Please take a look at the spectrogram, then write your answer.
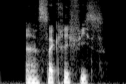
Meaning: sacrifice
- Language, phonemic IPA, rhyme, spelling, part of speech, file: French, /sa.kʁi.fis/, -is, sacrifice, noun, Fr-sacrifice.ogg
